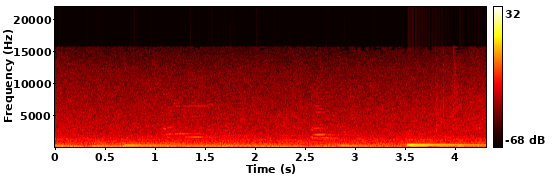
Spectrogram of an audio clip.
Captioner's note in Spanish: El gato maúlla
